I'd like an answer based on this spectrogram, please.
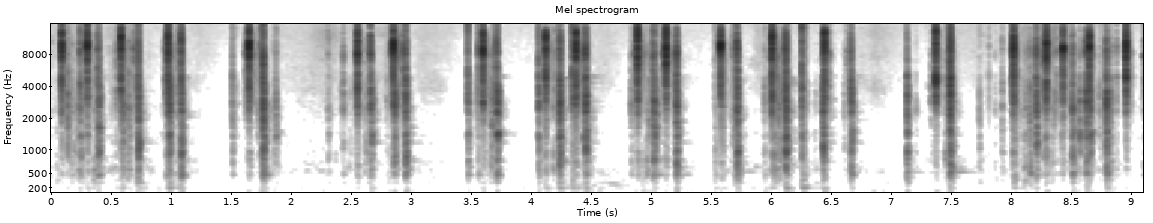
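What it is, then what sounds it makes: Plastic mechanical keyboard. Long nails type on a plastic mechanical keyboard with round keycaps, producing a quick, uneven run of sharp, bright clicks with short pauses between bursts. Each click is dry and dies away at once, with almost no low end beneath the high, crisp clatter.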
